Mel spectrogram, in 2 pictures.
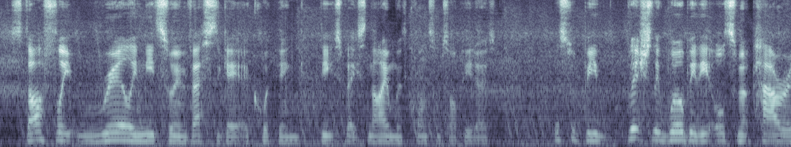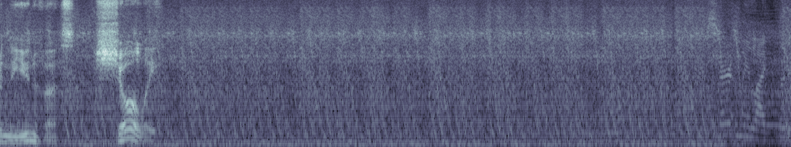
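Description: Energy weapons fire in rapid zapping bursts.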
